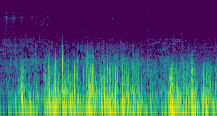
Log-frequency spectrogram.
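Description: Irregular soft knocks and a low rumble of footsteps and handling noise as a handheld phone is carried toward a parked vehicle.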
